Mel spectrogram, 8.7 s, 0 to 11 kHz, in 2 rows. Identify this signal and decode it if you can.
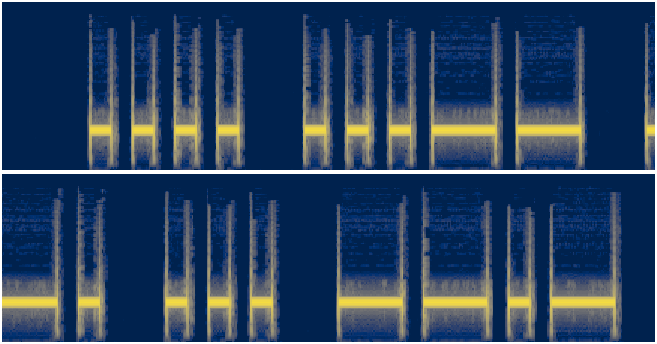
Morse code, heard as a keyed tone, about 8 wpm, 800 Hz. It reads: H3NSQ
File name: LEZIONI / 4 Q1S3 8wpm 3037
